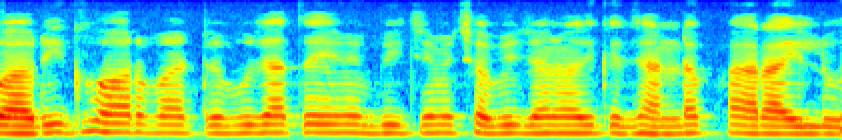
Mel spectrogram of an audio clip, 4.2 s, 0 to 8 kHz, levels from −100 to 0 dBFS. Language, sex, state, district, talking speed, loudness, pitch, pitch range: Bhojpuri, female, Bihar, Muzaffarpur, 185 wpm, -19 LUFS, 170 Hz, 170-175 Hz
